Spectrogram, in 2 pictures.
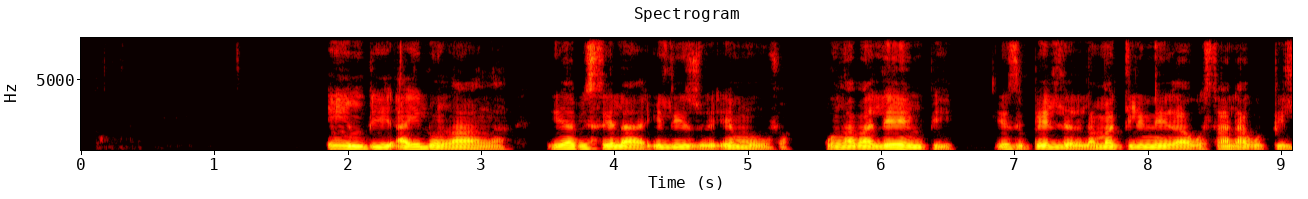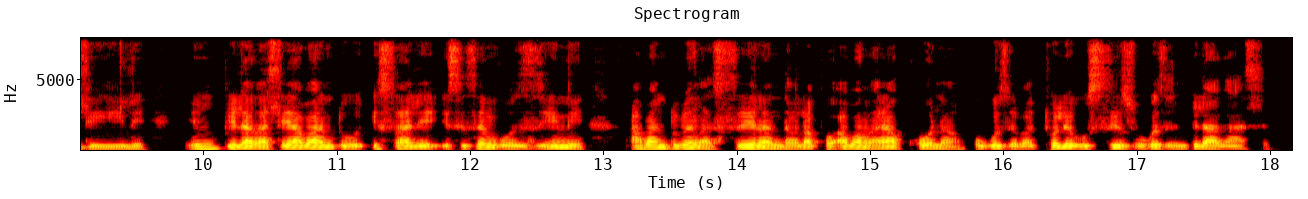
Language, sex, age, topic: North Ndebele, male, 36-49, health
